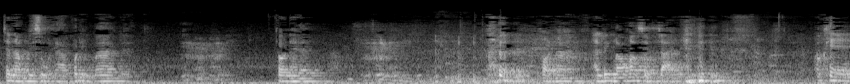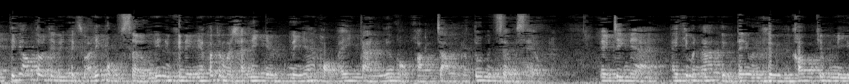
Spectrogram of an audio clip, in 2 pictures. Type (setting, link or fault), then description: setting, live audience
